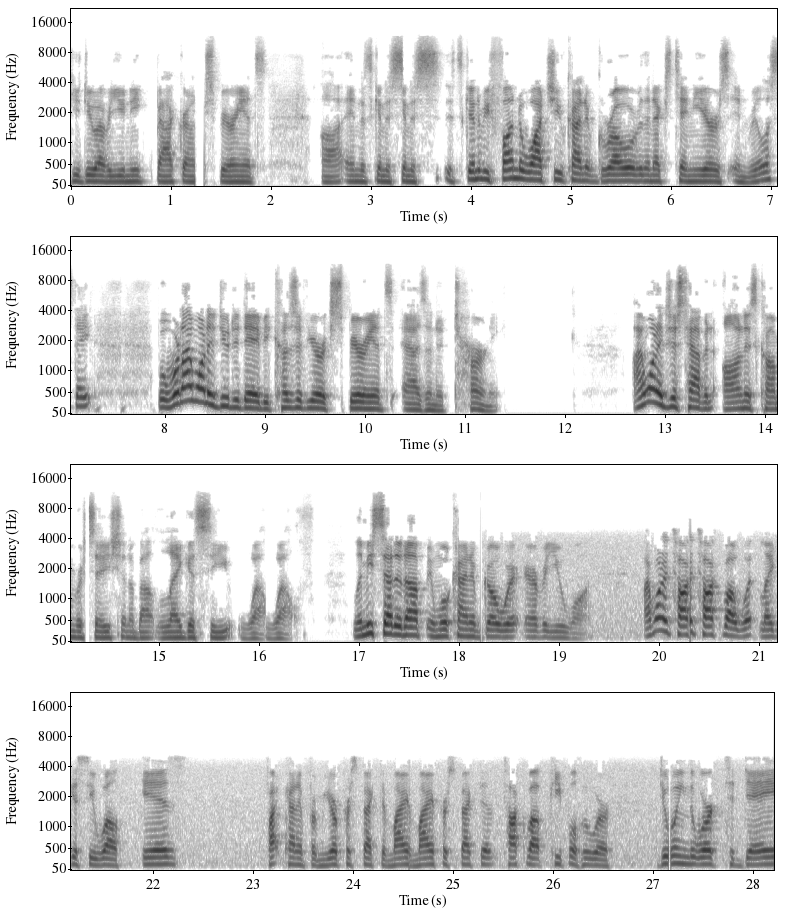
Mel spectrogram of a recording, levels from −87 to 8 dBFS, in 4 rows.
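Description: Speech clip in which the Bluetooth link likely failed to deliver packets in time, cutting the sound to silence for about 93 ms at 1.24 s after "have a unique background", 46 ms at 14.26 s between "just have an honest" and "about legacy", and 23 ms at 27.15 s, each time resuming as if it had played on. Processing in 4-second overlapping chunks replays 250 ms at each join, causing stutters at 3.31 s after "uh and it's going", 16.06 s, 20.31 s and 24.56 s. At 18.21 s the input likely switched to a poorer device. After a 20 ms gap, the sound turns dull with nothing above 4.9 kHz and a new noise floor roughly 30 dB down, at much the same level.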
